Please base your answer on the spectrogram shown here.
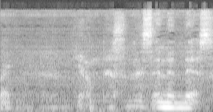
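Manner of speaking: almost whispering. The speaker demonstrates how softly they talk on studio tours: near whisper. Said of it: "pretty much to the point of whispering".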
